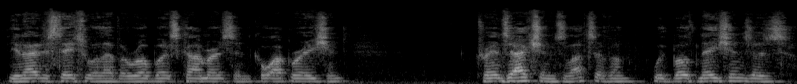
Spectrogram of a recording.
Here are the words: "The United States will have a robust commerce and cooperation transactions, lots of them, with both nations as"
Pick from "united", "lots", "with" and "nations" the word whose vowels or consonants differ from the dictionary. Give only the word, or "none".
none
